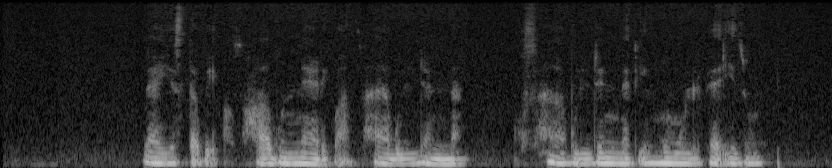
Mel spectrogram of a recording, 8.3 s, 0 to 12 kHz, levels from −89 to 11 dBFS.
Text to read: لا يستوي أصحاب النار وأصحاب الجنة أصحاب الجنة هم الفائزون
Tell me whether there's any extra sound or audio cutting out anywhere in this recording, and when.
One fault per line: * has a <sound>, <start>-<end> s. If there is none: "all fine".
all fine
